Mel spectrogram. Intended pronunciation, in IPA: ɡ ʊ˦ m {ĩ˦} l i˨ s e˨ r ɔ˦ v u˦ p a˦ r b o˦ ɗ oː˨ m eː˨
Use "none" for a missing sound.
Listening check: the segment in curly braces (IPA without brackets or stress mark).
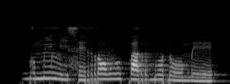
ĩ˦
